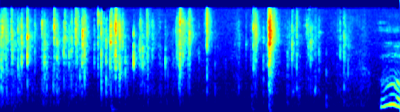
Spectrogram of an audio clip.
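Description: A crinkly plastic toy wrapper being handled and pulled open: irregular crackling and clicking, with one sharper click about two-thirds of the way through.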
